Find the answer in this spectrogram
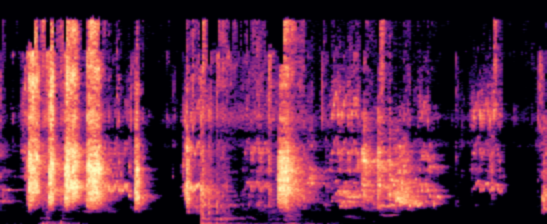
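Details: Budgerigar chirping in the morning: bursts of scratchy, high chatter and short squawks, broken by brief pauses, with low thumps under two of the bursts.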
